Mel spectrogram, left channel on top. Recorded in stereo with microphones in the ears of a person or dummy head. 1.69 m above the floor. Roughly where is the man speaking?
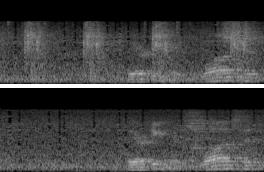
Right.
